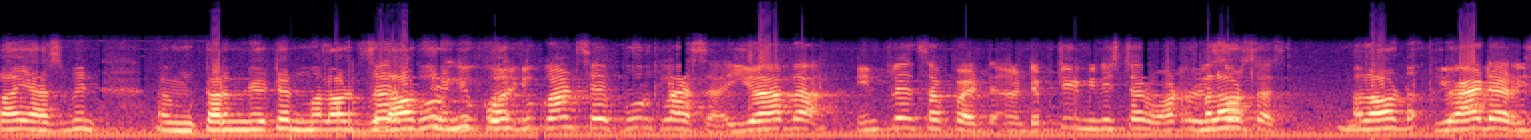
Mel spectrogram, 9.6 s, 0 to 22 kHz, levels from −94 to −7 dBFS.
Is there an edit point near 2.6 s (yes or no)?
no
